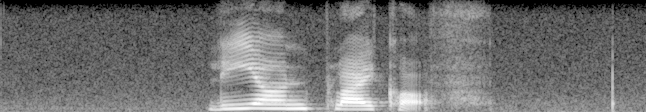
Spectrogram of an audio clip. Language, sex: English, female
